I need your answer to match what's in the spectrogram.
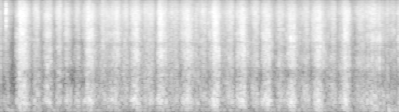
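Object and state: Foam kitchen sponge being scratched.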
